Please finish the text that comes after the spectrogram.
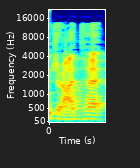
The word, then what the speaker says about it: Radha: the second line Radha so this R uh both in Radha and Ramana they're not quite rolled but it's like you're almost about to roll your R Radha Radha Rana and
